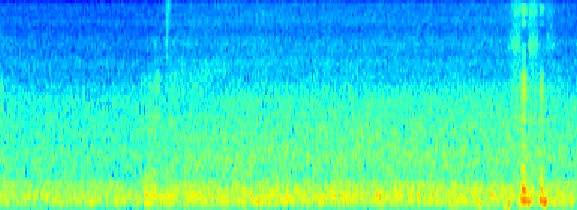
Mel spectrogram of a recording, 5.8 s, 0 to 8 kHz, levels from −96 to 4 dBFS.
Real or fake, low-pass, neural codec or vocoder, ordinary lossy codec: real; none; none; none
